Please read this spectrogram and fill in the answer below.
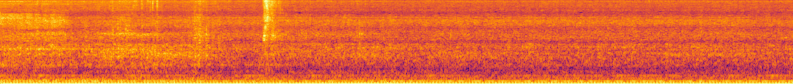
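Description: Car engine idling steadily, a low even hum, with two light clicks about two seconds in.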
